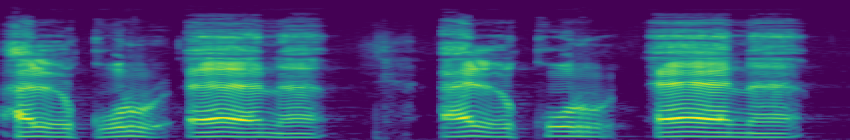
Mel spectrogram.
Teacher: الف لام قمری القرآن قاف از حروف استعلاء غلیظ طرف میشه را هم اینجا ساکنه قبل ضمه بوده حکمش استعلاء است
